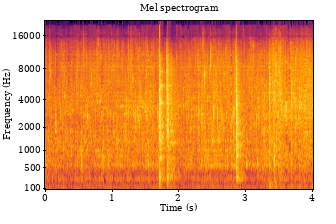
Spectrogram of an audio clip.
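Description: Chicken 65 frying in a pan as hot sauce, chilli garlic sauce, ketchup, crushed chillies and salt go in, a steady sizzle with a few sharp clatters and splashes partway through.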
